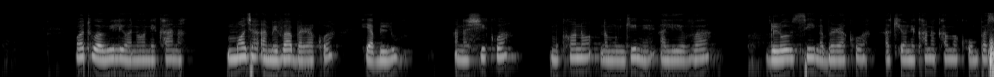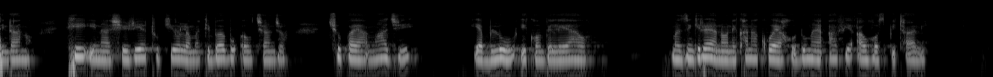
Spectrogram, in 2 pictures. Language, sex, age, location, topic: Swahili, female, 18-24, Nakuru, health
